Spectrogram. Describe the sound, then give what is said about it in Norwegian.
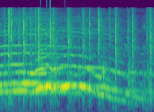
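Audience applause for a poet about to read a poem, a steady wash of many hands clapping irregularly, with voices cheering and whooping in sliding tones over the top for the full two seconds. “Mine damer og herrer, en stor applaus til dikteren”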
